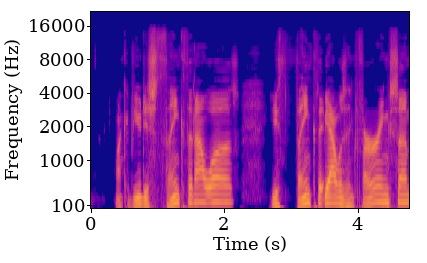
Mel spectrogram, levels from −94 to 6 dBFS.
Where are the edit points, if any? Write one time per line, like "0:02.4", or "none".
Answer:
0:03.5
